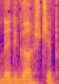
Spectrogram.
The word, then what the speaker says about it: Bydgoszcz: W Polsce jednak człowiek szybko się przyzwyczaja do połączeń ze szcz, co w angielskim wymawia się po prostu jako sz, Bydgoszcz.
